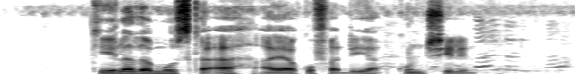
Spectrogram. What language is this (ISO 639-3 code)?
som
